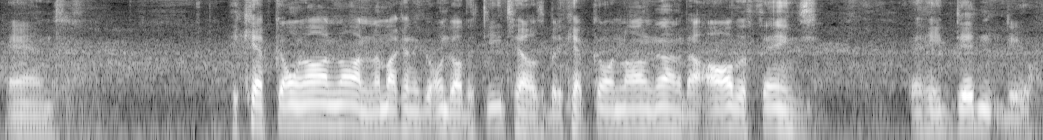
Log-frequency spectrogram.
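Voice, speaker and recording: A man telling a painful personal story in a halting, emotional way, cursing casually and restarting his sentences as he goes. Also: fairly low pitch, warm tone, a little hiss or hum, poor audio. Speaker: motivational speaker.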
